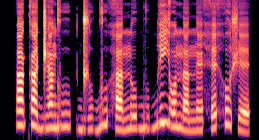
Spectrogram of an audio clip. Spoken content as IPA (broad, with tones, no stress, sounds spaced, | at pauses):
a˦ k a˦˨ d͡ʒ ã˧ ɡ u˧ | d͡ʒ u˨ ɡ u˧ h a˨ n o˧ b u˧ b e˦ j ɔ˧ n a˨ n ɛ̃˨ h ɛ˨˦ h o˦˨ ʃ ɛ˨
